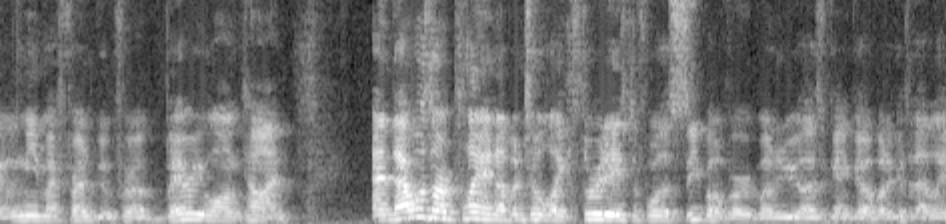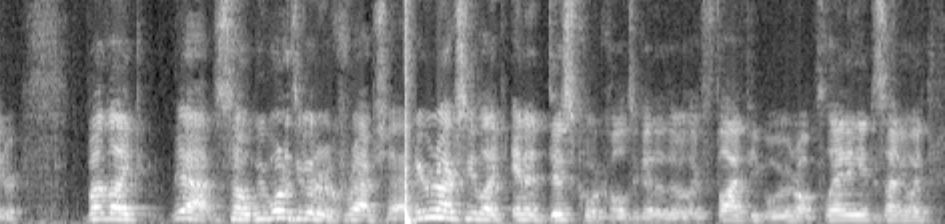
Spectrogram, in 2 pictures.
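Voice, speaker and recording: A man's voice: a little high, fairly bright tone, recorded from a distance. A teenage boy from Maryland with a worn-out, tired voice, rambling through a casual storytime vlog with self-mocking asides. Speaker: YouTuber.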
